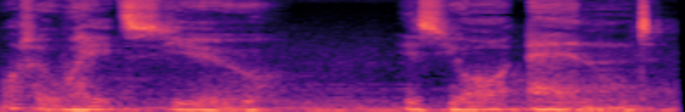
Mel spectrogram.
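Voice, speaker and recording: A man's voice: sits low, very slow, background noise. A man playing a cold, fatalistic villain in a video game, delivering portentous, theatrical taunts. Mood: ominous calm. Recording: voice over clear background music.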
